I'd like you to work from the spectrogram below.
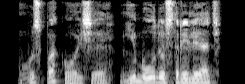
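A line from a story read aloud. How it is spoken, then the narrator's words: Low voice. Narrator (Russian): сказал я вполголоса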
